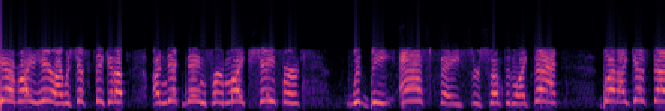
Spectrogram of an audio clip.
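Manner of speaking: loud screaming, as if into a phone. Answering the host on a call-in line, screaming into the phone. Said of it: "What are you screaming for".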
